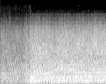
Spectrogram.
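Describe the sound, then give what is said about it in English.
A propeller airplane flies with a droning engine roar that swells louder after the first half second, then holds as a dense, steady buzz. “With a smile, he directs his plane towards them.”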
